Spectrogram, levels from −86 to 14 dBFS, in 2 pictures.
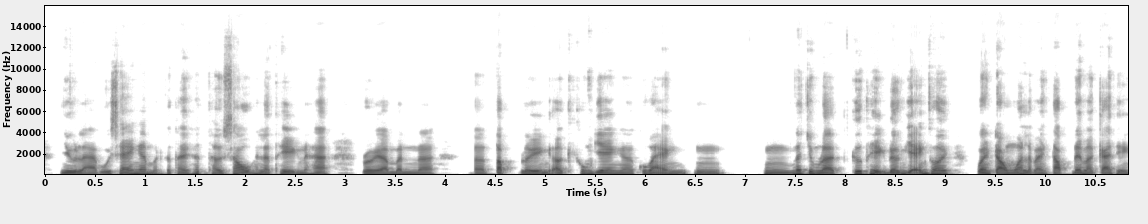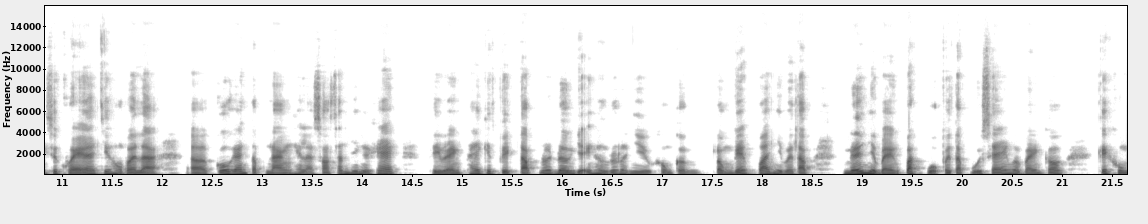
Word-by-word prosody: như 130 -1 +3
là 105 -4 +1
buổi 105 +4 -3
sáng 150 +5 +2
mình 115 -3 -5
có 140 - -4
thể 120 - 0
là - - -3
hít 180 - +1
thở 145 - -1
sâu 140 -1 +1
hay 140 -1 -2
là 115 - -1
thiền 120 -4 0
nè 110 - -2
ha, 125 -1 +1 0.3
rồi, 115 -1 +3
ờ, 110 - +4
mình, 110 0 -1 0.6
ờ, 115 0 -2
tập 115 - +5
luyện 115 -1 +2
ở 115 -2 +1
cái 120 - -15
không 150 -3 -2
gian 140 -1 +1
của 155 - -3
bạn. 130 -4 0
Ừm, 125 -2 -3 0.4
ừm, 130 -1 -1
nói 170 +1 +4
chung 165 -4 +2
là 125 -3 +5 0.2
cứ 185 - +5
thiền 130 -8 +3
đơn 140 +1 +3
giản 160 +5 +4
thôi, 155 -3 +3 0.3
quan 135 +1 +4
trọng 100 +5 +4
là 145 -3 +2
bạn 105 0 -2
tập 110 -1 +1
để 130 - +3
mà 140 -2 +2
cải 130 - +1
thiện 105 -4 -2
sức 170 +8 -3
khỏe 140 +4 +2
chứ 170 - +1
hông 155 -5 0
phải 135 +2 +3
là, 115 -7 +2 0.3
ờ, 115 -1 0
cố 155 +3 +3
gắng 175 +2 +1
tập 190 - -5
nặng 105 -1 0
hay 135 0 -3
là 110 -4 -4
so 135 +6 -3
sánh 160 +4 -2
với 190 +1 0
người 135 -7 0
khác. 175 +5 0 0.4
Thì 120 - +1
bạn 100 -1 0
thấy 160 +2 0
cái 185 - -1
việc - - -2
tập - - +2
nó 155 +2 +1
đơn 145 -3 +1
giản 130 - 0
hơn 150 -4 +1
rất 155 +3 -2
là 165 - -1
nhiều, 115 -5 -3
không 125 -1 -6
cần 100 -2 -6 0.2
lồng 110 -2 0
ghép 145 +6 +2
quá 155 +2 +3
nhiều 165 -8 -1
bài 110 -1 -2
tập. 105 0 +1 0.3
Nếu 155 +6 +6
như 190 -6 +6
bạn 105 -3 +1
bắt 165 +1 +5
buộc - - -1
phải 140 - -1
tập - - -2
buổi 115 +3 -2
sáng 140 +5 0
và 165 - 0
bạn 105 -3 -2
có 150 +5 -2 0.3
cái 170 - +1
khung 145 -4 -1
130 Hz, 275 wpm, -23 LUFS, 115-150 Hz, 0.6 s, Nếu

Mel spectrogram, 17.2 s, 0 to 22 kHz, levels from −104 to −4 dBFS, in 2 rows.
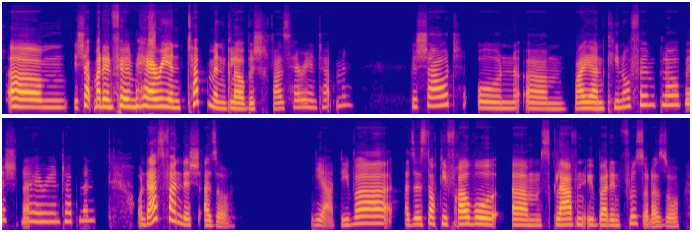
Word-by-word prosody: Ähm, 255 -2 +5
ich 240 - -9
habe 300 - +4
mal 280 - +8
den 270 -1 +6
Film 275 -2 +4
„Harriet 275 -4 +6
Tubman“, 345 - 0
glaube 200 -2 +1
ich 200 - -14
war's 210 +4 -8
„Harriet 250 -1 -9
Tubman“ 300 +5 -16 0.7
geschaut 310 +5 -3 0.2
und, 220 -1 -5
ähm, 195 -1 -7
war 210 +1 +1
ja 220 0 +2
'n 210 0 -3
Kinofilm, 280 +9 -8
glaube 335 +1 -5
ich, 365 - -12
ne, - - -9
„Harriet 305 -1 -9
Tubman“. 345 +2 -11 0.5
Und - - -7
das 425 +1 +5
fand 340 - +2
ich 205 0 -5
also 165 -4 -6 1.0
ja, 185 -3 -10
die 195 +2 -10
war 250 +1 +1 0.2
also, 195 +2 -5
ist 215 +1 -3
doch 235 - +1
die 230 +1 -5
Frau, 225 +1 +3
wo, 220 -2 +3 0.2
ähm, 190 -2 -1
Sklaven 205 +2 0
über 195 -1 -4
den 185 -1 -7
Fluss 250 +5 -8
oder 145 +2 -7
so 150 -1 -11
240 Hz, 160 wpm, -22 LUFS, 205-285 Hz, 1.0 s, mal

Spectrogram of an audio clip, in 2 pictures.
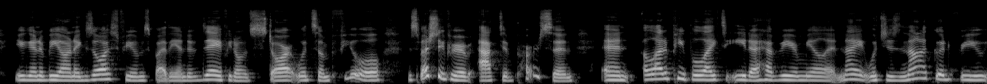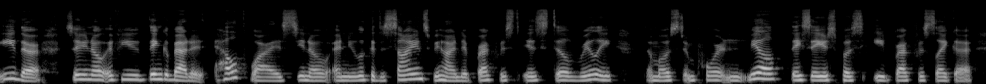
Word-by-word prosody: you're 205 -1 +1
gonna 200 0 +4
be 205 +1 +4
on 185 0 +3
exhaust 225 +6 +2
fumes 185 -2 -2
by - - -1
the 180 - -2
end 180 0 -1
of 180 - -2
the - - -7
day 215 0 +5
if 200 - 0
you - - -1
don't 170 -2 -2
start 185 +2 +2
with 190 +1 -2
some 180 -2 -2
fuel, 190 -6 0 0.2
especially 370 - +2
if 245 - -7
you're 190 -4 +4
active 185 0 +2
person. 320 - -2 0.3
And 205 -3 +3
a 220 - +1
lot 245 +2 +5
of 265 - -1
people 245 -5 +1
like 210 0 +4
to - - -11
eat 205 -1 +1
a 180 - +4
heavier 200 0 +2
meal 190 -1 0
at - - -4
night, 225 -1 0
which 200 +2 -1
is 185 -1 -1
not 265 +8 0
good 225 -1 +2
for 210 - -4
you 200 -1 +2
either, 195 -12 +1 0.2
so, - - -6
you 230 0 +2
know, 215 -1 +2
if 205 +2 -2
you 225 -1 0
think 240 +3 +3
about 195 -6 +3
it 165 - -4
health-wise, 175 - -2
you 200 - +1
know, 175 -2 -1
and 180 +1 -1
you 180 - -1
look 200 +1 -1
at 195 - 0
the 175 - -5
science 230 +7 0
behind 185 -4 0
it, 165 - -5
breakfast 195 0 -3
is 185 +3 -2
still 190 0 -1
really 195 +2 0 0.3
the - - -8
most 185 +1 -2
important 195 -2 -3
meal. 250 -1 +4
They 200 - +2
say 195 -2 +1
you're 190 - +5
supposed 190 -2 -3
to - - -15
"Eat 185 0 -2
breakfast 185 0 -3
like 175 -1 -2
a 80 - -3
195 Hz, 245 wpm, -24 LUFS, 185-215 Hz, 0.3 s, day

